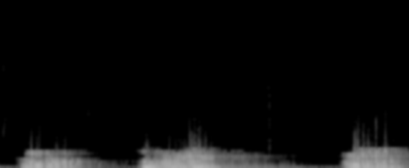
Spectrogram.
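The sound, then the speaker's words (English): An original lion roar recorded for an early film studio logo: three long, low, growling roars, each lasting about a second, separated by pauses of lower rumbling, at a fairly steady loudness. “Now here's the roar as we know it. And here is the original roar.”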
